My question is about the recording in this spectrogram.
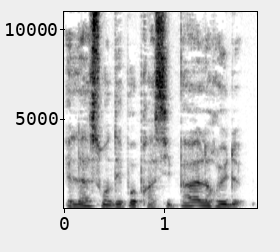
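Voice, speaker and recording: A man reading an audiobook voices a smug young lace-shop clerk with pompous, overly polite salesman talk, a little higher than his own voice. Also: fairly quick, dark tone, slightly rough, natural voice.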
